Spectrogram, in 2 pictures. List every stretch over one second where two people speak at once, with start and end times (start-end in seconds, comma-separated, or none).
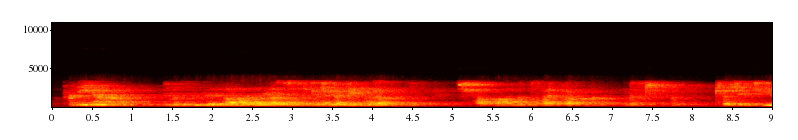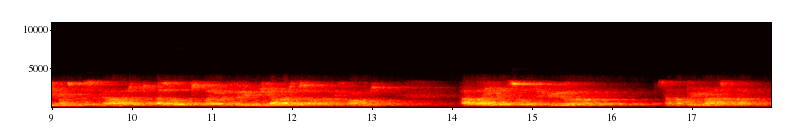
2.1-4.1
